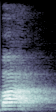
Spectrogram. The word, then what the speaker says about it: barre: Esta clase se llama bar, así como lo ven en el cronograma semanal, se escribe barre.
